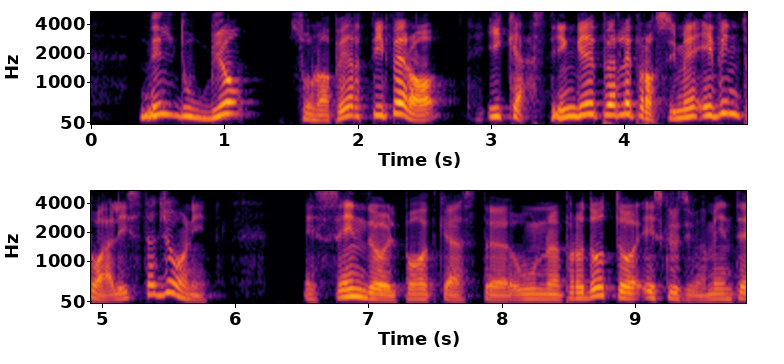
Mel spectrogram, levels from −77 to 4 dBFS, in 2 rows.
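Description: Speech recording with no audible technical faults anywhere.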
